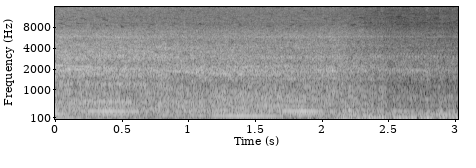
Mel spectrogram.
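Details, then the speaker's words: 1987 Honda Elite 50S, AF05E two-stroke, with a Malossi 65 cc big bore kit, same exhaust: loud, raspy buzz held at high revs with a deeper, throatier edge; healthy, now reaches 45 and gets there quicker. "it's definitely more Rohde now it's got a little bit it's the same exhaust but you can just hear the difference it's a little bit I don't know what other word you use besides throaty but definitely sounds a little different"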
